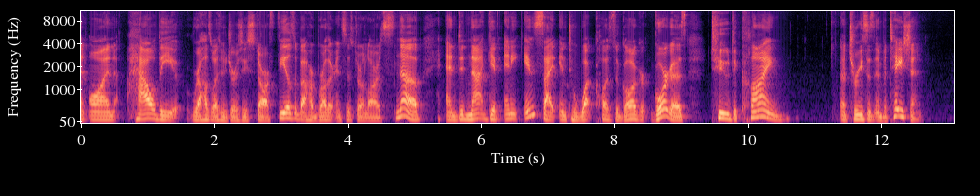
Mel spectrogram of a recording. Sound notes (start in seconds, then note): none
